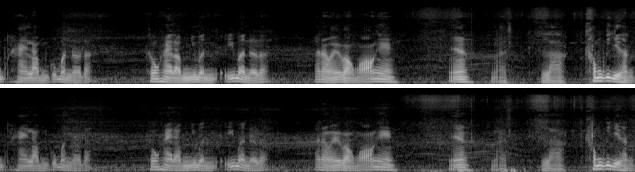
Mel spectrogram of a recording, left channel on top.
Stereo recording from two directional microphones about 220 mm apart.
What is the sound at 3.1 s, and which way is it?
Speech, 20° left (ahead or behind).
